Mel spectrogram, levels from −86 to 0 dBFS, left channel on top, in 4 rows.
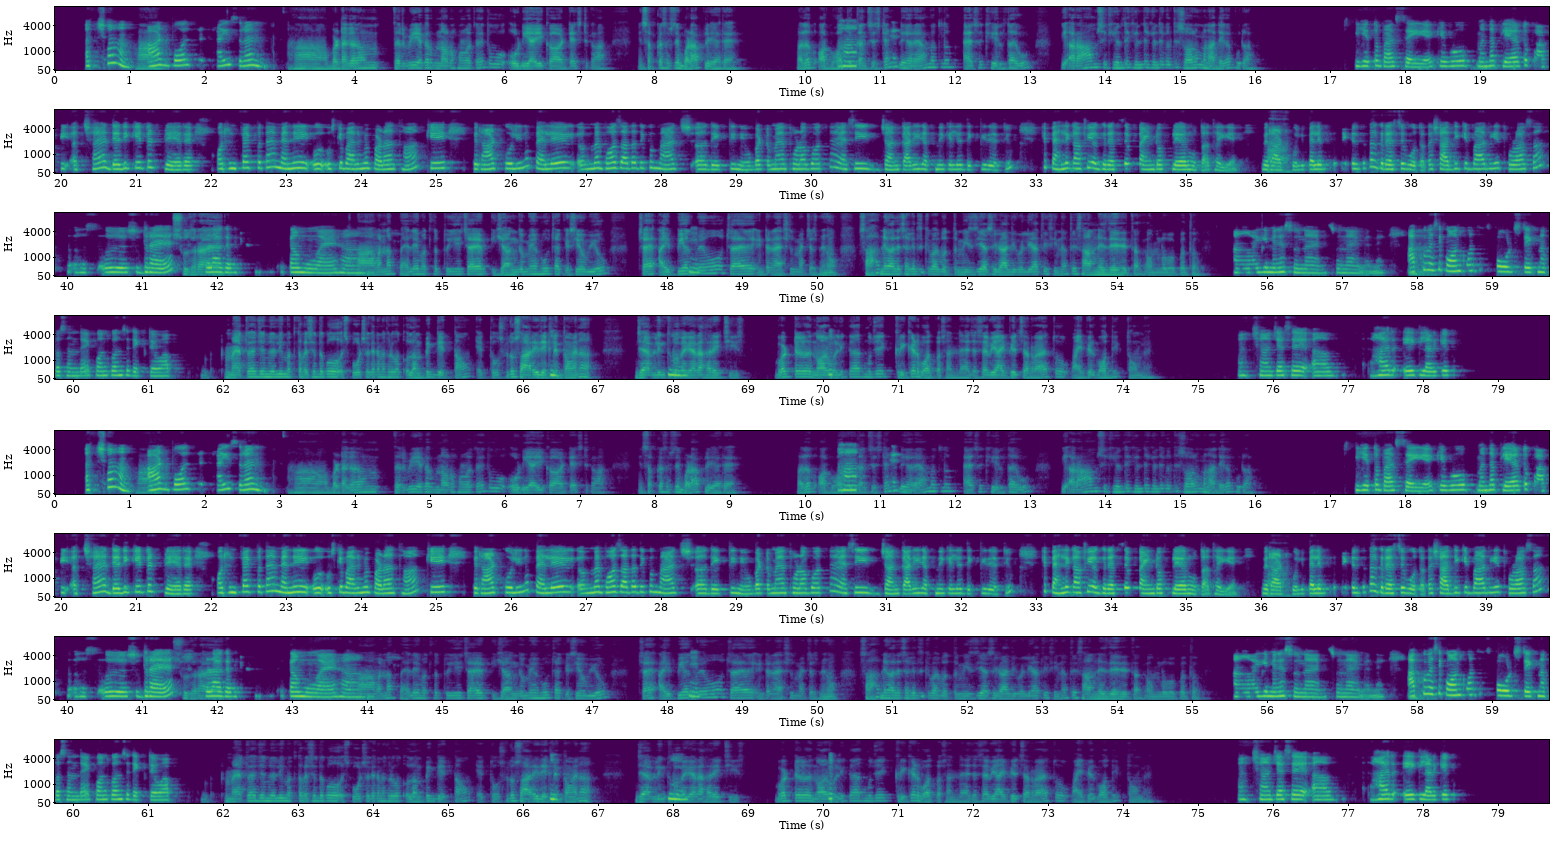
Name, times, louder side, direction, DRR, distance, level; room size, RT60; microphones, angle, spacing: voice 1, 0.4-2.9 10.4-10.7 11.2-11.3 17.3-35.7 36.0-41.5 41.9-42.3 43.0-44.1 48.3-48.5 55.6-61.4 66.4-66.5 67.9-68.2 75.5-76.9 77.3-78.4, right 2 dB, 20° right, 0.8 m, -21 dB
voice 2, 1.1-1.5 3.1-7.4 7.8-9.1 9.9-16.0 19.0-19.2 33.5-33.6 36.1-36.4 41.4-42.1 43.8-55.2 57.9-58.3 61.7-68.9 69.4-74.4, left 4 dB, 80° left, 1.1 m, -33 dB
19.5 x 7.4 x 5.3 m
head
